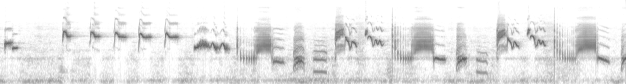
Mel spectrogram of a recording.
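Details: Asian pied starling singing energetically in full song packed with varied phrases, used as a lure and tutor for other birds: four repeated high whistled notes, then a run of slurred whistles, harsh buzzy bursts and falling notes. A faint steady hum sits underneath.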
